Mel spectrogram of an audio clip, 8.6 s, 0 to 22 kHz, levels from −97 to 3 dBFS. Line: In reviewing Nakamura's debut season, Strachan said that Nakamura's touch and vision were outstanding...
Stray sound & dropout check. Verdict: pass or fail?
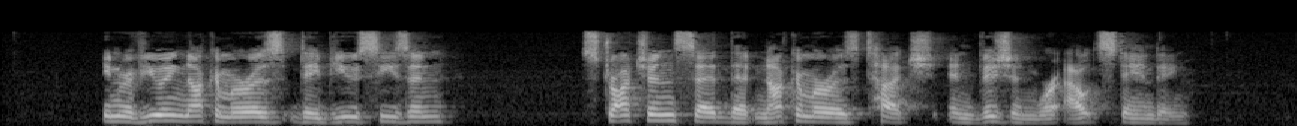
pass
